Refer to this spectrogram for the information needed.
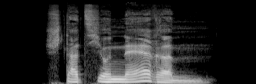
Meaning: strong dative masculine/neuter singular of stationär
- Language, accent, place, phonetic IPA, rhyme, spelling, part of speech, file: German, Germany, Berlin, [ʃtat͡si̯oˈnɛːʁəm], -ɛːʁəm, stationärem, adjective, De-stationärem.ogg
